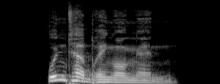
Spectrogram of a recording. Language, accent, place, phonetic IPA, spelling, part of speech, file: German, Germany, Berlin, [ˈʊntɐˌbʁɪŋʊŋən], Unterbringungen, noun, De-Unterbringungen.ogg
- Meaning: plural of Unterbringung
